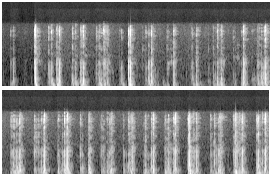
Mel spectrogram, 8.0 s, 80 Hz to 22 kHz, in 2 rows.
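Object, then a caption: Padded leather chair armrest. Both hands rapidly tap a dark padded leather armrest of a chair with fingertips and short nails, drumming out a fast, slightly uneven patter. About 32 soft, dull thumps with light clicky tops come at roughly three per second, each dying away almost instantly.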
